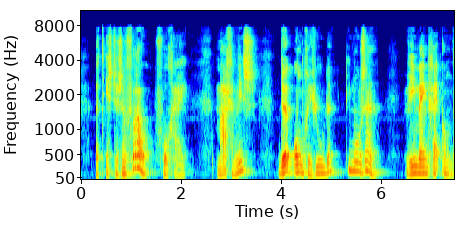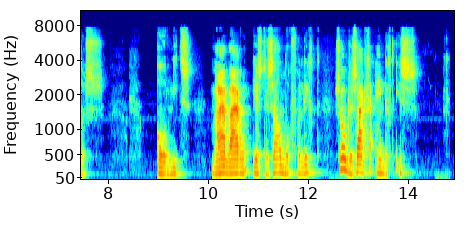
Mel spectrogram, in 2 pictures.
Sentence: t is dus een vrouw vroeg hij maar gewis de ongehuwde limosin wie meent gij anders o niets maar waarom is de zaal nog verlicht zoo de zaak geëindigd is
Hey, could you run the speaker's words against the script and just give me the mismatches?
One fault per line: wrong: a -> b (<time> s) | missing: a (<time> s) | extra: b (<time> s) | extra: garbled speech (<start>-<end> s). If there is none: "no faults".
no faults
